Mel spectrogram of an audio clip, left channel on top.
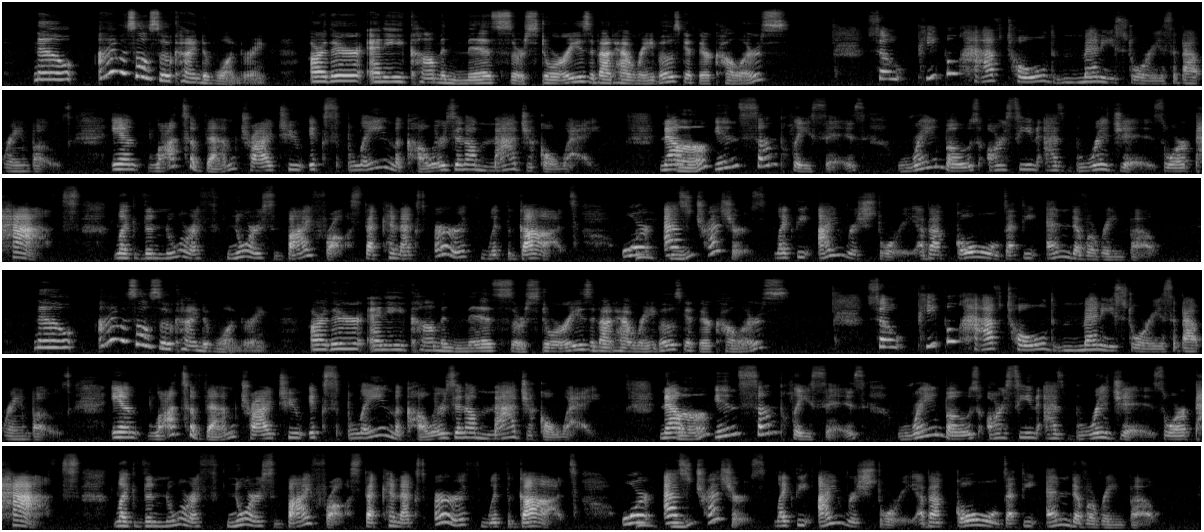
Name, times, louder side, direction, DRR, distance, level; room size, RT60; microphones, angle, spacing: voice 1, 0.3-0.7 1.0-2.6 3.1-7.8 18.7-19.1 30.3-30.9, left 4 dB, 75° left, 1.2 m, -27 dB
voice 2, 8.3-18.0 18.3-18.8 19.1-31.4 31.7-35.5, right 2 dB, 25° right, 1.2 m, -29 dB
4.0 x 3.6 x 2.7 m
head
